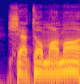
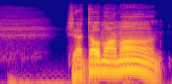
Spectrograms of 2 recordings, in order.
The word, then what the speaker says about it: Chateau Marmont: like that from the chateau marmot chateau marmon and then some people say it like that if they're an or they're starting ratatouille chateau marmont right and uh so i'm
